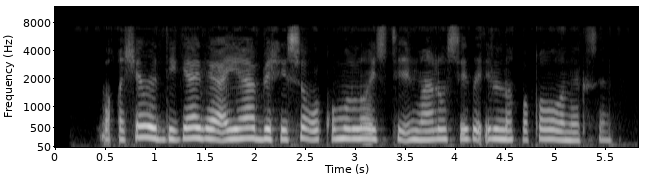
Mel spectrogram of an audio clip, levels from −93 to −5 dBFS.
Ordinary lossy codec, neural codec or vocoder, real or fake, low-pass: none; codec, 16 kHz, 1 kbps, FunCodec, trained on LibriTTS, 50 frames a second; fake; 7.2 kHz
